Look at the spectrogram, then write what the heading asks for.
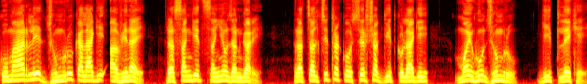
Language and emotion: Nepali, neutral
